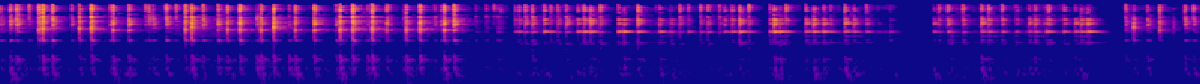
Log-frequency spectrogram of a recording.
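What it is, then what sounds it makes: Full glass lemonade bottle. Fingernails tap rapidly on a full glass bottle of Santa Cruz lemonade with a green cap, standing among groceries, striking both the bottle and its cap. The result is a dense run of bright, high glassy clinks with almost no ring, sharpest in the first four seconds and softer after that, with brief pauses between bursts.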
